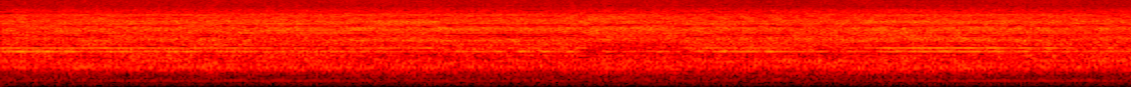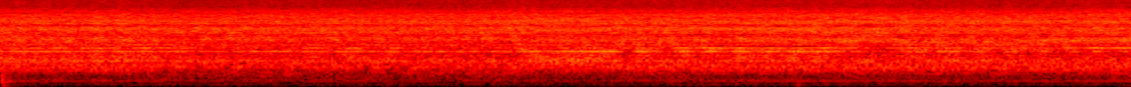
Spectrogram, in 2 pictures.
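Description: A hair dryer blows steadily close by, drying a print applied to a bottle; a constant loud whooshing hum with a steady motor whine holds for over twenty seconds, broken only by one brief click near the middle.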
